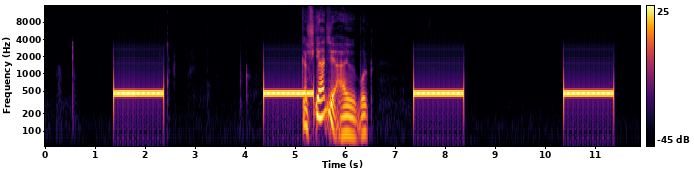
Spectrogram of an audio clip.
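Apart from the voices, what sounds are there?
outgoing phone call ringing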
